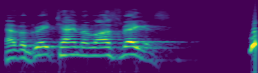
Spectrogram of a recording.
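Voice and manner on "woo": sign-off wooing cry; Ric Flair woo. Real, not acted.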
